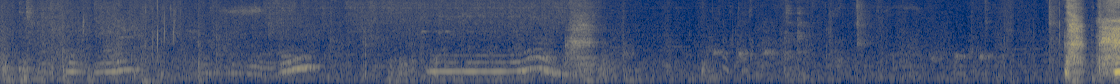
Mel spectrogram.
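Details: Blenheim Cavalier King Charles Spaniel puppies, a litter of five born at New Year, playing in an indoor puppy pen; several high, wavering whines and squeaky yips over the first six seconds, then quieter shuffling and a sharp loud knock at the end.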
